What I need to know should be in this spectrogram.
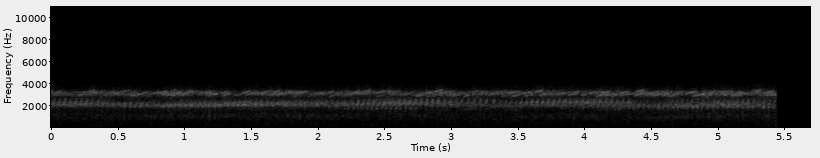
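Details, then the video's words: Many frogs calling together in a steady, high-pitched trilling drone that runs without pause and then cuts off sharply near the end, recorded on an Android phone. "Frogs, Frogs and more Frogs"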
